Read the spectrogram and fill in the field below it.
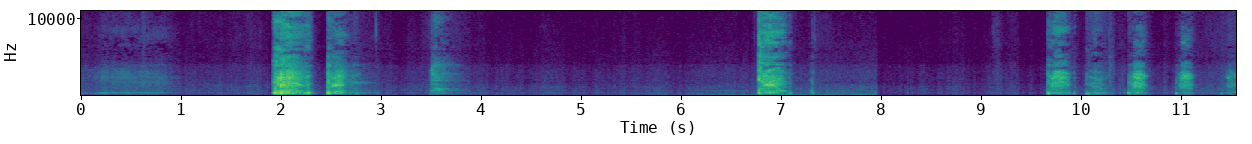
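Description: Several harsh cough bursts in short clusters with quiet gaps, about eight coughs in all, a morning cough.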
